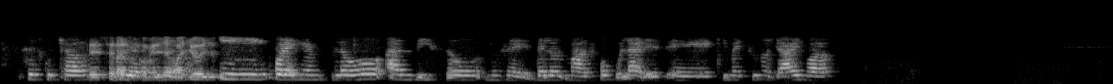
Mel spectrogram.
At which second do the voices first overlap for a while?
0.9 s

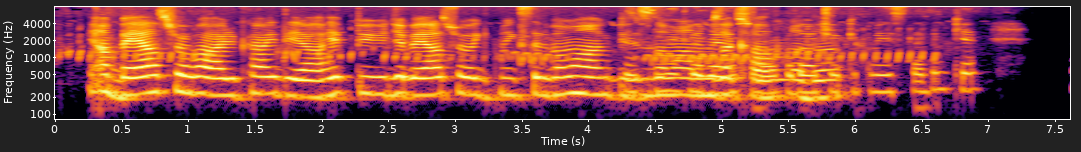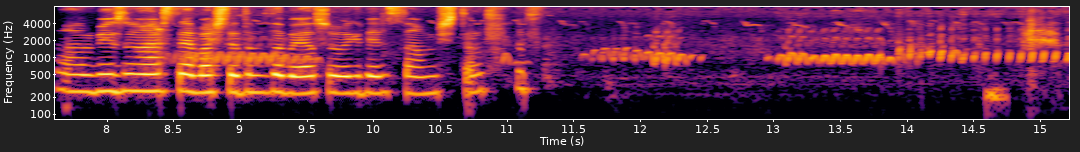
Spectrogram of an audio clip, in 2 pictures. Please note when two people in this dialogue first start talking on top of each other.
4.3 s

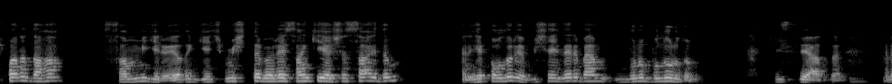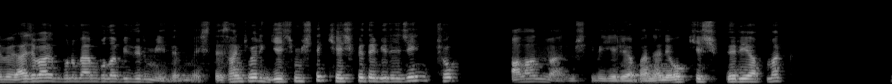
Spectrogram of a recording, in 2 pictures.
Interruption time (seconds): none

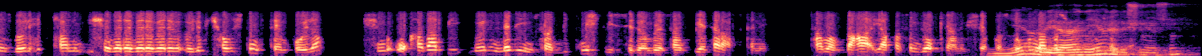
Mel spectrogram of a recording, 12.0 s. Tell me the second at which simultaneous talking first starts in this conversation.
9.9 s

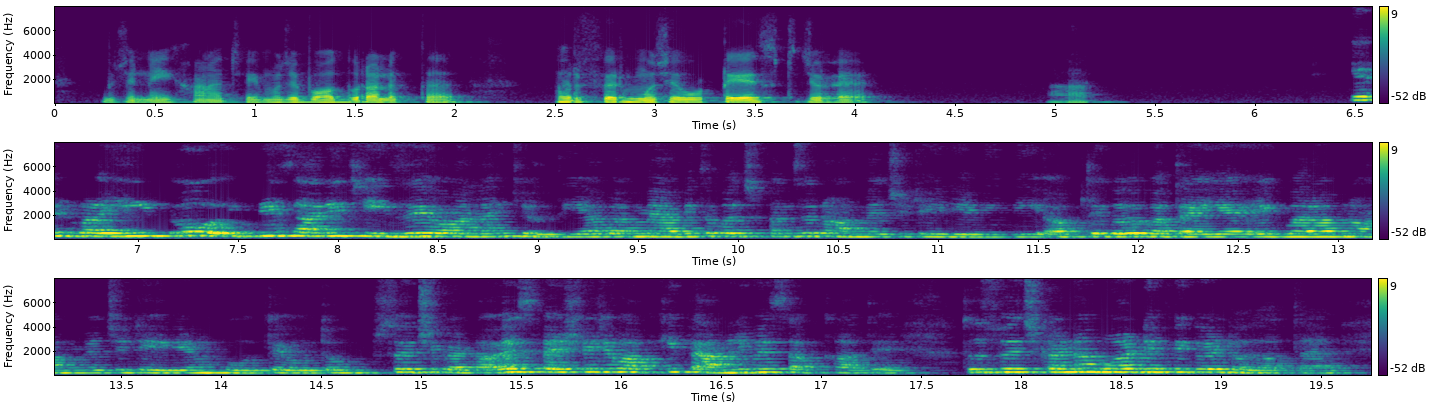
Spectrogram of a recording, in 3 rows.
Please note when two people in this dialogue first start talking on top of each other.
none

